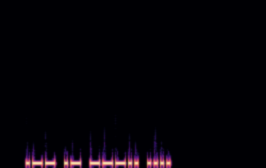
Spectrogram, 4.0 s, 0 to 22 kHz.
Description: Morse code, heard as a keyed tone, about 25 wpm, 700 Hz. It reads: WA8H
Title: USA Call Signs - 4 Characters - Repeated 3x - 25wpm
